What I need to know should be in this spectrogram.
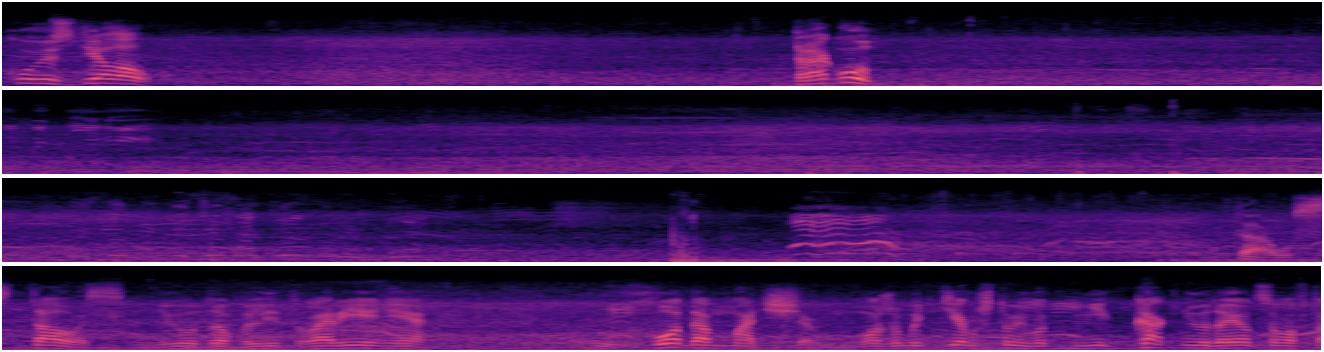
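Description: A stadium crowd murmurs and cheers steadily in a large open space.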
